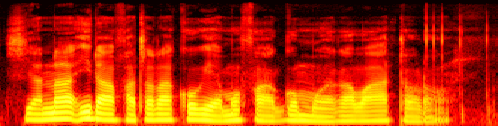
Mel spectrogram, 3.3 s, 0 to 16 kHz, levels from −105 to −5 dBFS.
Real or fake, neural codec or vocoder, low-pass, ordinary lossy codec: real; none; 14.4 kHz; none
